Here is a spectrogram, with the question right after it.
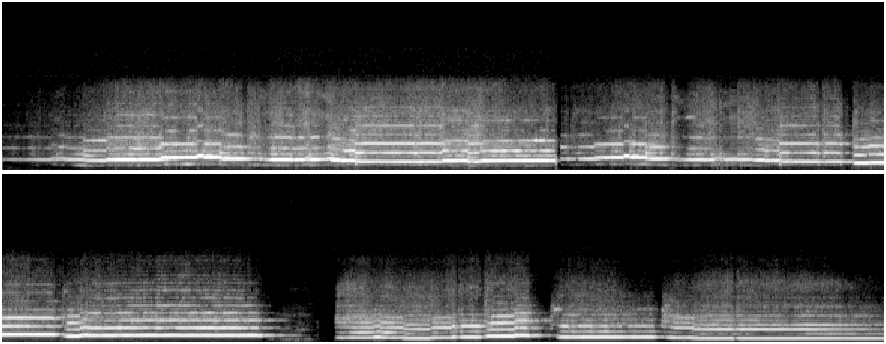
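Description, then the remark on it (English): A piccolo plays a lively melodic run alone, bright, with quick note changes, a few short pauses, and a gentle descent into lower, sustained notes toward the end. “That's the death whistle. The piccolo.”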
